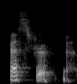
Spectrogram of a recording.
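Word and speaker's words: Festschrift: So I'd like to know, am I pronouncing this German word festri?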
